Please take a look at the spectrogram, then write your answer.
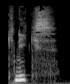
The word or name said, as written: kniks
